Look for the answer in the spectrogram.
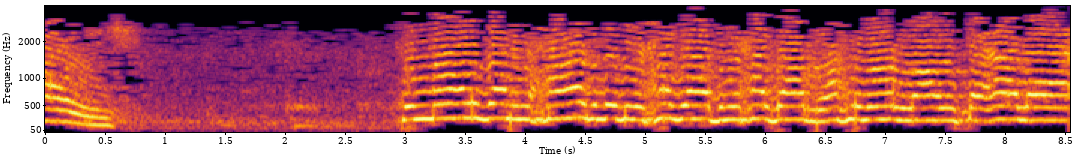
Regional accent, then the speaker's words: Yemen; عندنا في اليمن

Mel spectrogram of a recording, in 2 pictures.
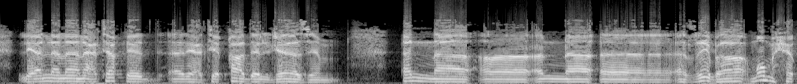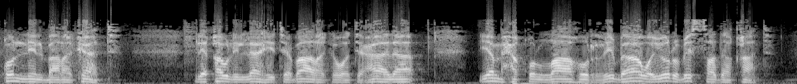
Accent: Algeria

